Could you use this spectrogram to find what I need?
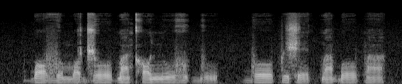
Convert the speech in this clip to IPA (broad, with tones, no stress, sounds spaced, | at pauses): ɓ ɔ˨ v ʊ˨ m ɔ˨ d͡ʒ oː˦ ɓ ã˨ kʰ ɔ˨ ɲ uː˦ ɣ u˦ ɡ͡b u˨ | b oː˦ p i˦ ʃ eː˨ ɡ͡b ã˦ ɓ oː˦ p ã˦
